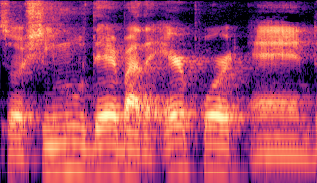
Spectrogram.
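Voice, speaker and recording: A man speaks at a fairly slow pace, with audible room echo around him. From Miami, Florida (Puerto Rican-Cuban family). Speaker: comedian and triathlete. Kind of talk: casual chat.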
